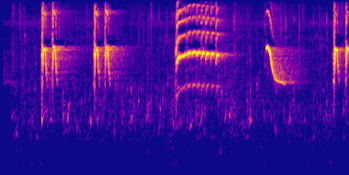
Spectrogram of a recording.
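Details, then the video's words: Grey-cheeked bulbul song recorded as a training master for cage birds: high sustained whistles, a buzzy stacked call and a sharp falling whistled sweep, with splashing water bursts between. "CUNGKOK MASTERAN PALING DICARI ❗️ DENGAN SUARA AIR"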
